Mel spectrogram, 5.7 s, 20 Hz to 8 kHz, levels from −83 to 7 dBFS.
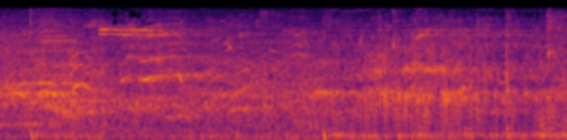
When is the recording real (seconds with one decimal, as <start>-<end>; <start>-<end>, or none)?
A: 0.0-3.3

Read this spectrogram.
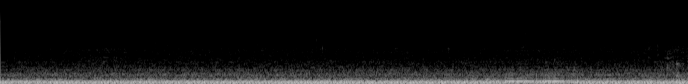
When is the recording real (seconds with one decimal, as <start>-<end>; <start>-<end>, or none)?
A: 0.0-5.0; 5.8-6.9

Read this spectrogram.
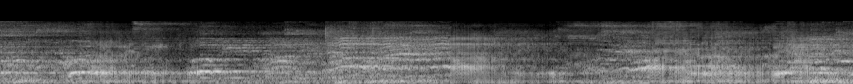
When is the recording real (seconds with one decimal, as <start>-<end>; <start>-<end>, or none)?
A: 0.0-0.9; 2.0-4.5; 6.0-6.5; 8.1-8.5

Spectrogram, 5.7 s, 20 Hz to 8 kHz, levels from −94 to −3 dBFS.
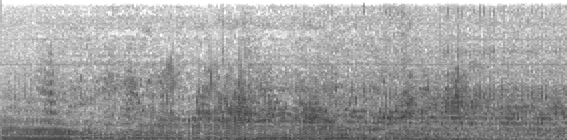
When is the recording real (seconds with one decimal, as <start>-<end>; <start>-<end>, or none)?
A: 0.0-0.7; 4.1-5.7

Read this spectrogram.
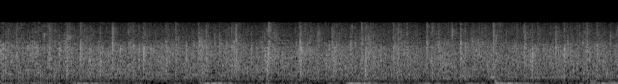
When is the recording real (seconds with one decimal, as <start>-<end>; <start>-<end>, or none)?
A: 0.6-6.2

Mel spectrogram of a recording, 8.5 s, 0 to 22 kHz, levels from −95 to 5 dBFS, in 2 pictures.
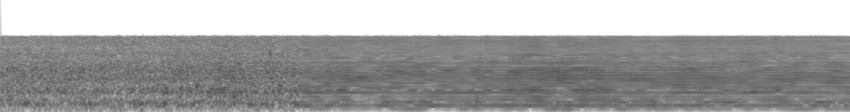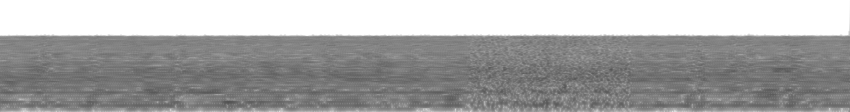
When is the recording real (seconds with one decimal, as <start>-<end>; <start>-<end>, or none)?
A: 0.0-1.5; 6.6-7.4

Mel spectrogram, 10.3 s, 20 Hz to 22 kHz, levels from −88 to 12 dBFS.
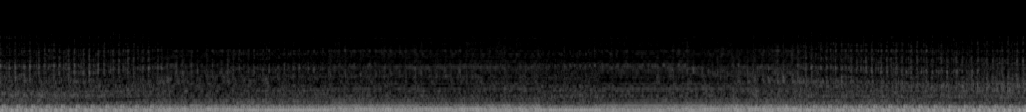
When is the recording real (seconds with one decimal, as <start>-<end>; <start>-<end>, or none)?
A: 0.0-1.6; 2.3-3.3; 5.4-6.0; 8.0-10.3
